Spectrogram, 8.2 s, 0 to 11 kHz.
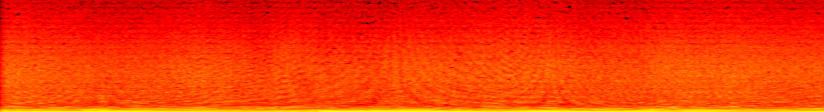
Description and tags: Simple Bass 2
Simple distortion bass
